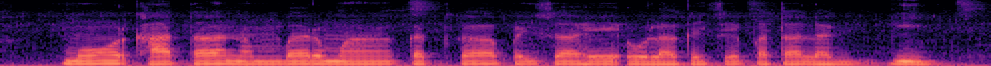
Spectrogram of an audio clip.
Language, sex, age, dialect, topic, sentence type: Chhattisgarhi, male, 41-45, Western/Budati/Khatahi, banking, question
